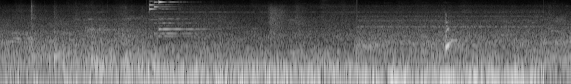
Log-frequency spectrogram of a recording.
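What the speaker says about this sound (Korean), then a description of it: "대만 지하철은 이런 느낌인데 약간 한국 느낌이랑 좀 다르죠?" A Taipei metro subway train rumbles steadily during a ride, with constant low roar, a few faint metallic squeals and clinks, and muffled voices in the car.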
